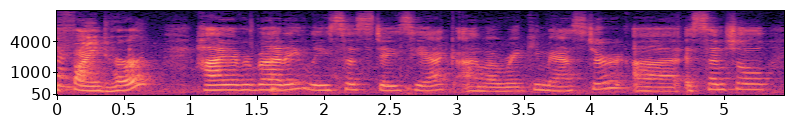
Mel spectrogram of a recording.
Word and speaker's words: Stasiak: Liose Stasiak.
